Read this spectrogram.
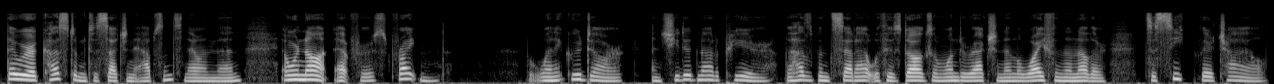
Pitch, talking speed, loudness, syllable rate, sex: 180 Hz, 210 wpm, -19 LUFS, 5.7 syllables/s, female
